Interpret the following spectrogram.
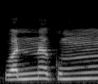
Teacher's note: வன்னக்கும் நூனுக்கு மேலே சர்து இருக்கனால நல்லா நம்ம நூனை அழுத்தி உச்சரிக்கணும்.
